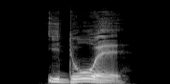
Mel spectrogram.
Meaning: idol
- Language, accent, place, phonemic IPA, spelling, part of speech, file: German, Germany, Berlin, /iˈdoːl/, Idol, noun, De-Idol.ogg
